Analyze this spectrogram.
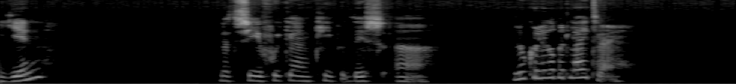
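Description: A woman speaks calmly and close to a microphone, in short phrases.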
